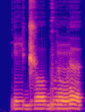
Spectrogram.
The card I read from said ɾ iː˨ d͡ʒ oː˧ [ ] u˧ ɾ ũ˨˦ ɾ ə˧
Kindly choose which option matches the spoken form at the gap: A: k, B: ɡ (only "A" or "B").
B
